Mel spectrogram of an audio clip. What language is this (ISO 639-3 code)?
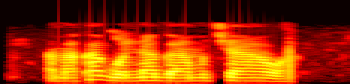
lug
